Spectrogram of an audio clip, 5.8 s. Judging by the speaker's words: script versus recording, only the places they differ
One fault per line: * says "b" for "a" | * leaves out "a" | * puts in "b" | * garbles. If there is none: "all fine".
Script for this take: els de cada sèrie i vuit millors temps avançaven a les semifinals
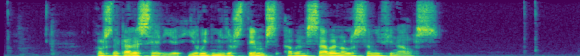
all fine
